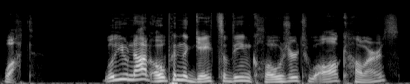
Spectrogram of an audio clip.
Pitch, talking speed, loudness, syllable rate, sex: 150 Hz, 190 wpm, -19 LUFS, 5.8 syllables/s, male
